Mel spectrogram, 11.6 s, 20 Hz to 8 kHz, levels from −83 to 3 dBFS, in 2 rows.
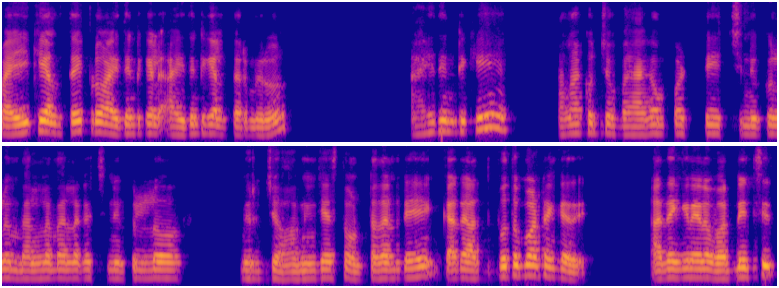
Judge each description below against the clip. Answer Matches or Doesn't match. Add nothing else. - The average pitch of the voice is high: Doesn't match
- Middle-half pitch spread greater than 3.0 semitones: Doesn't match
